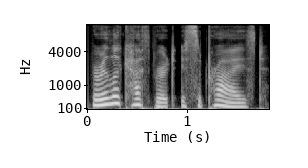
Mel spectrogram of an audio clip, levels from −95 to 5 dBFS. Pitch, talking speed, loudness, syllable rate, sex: 195 Hz, 130 wpm, -17 LUFS, 5.4 syllables/s, female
